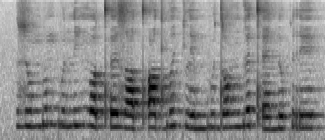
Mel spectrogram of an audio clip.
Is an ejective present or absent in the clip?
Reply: present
